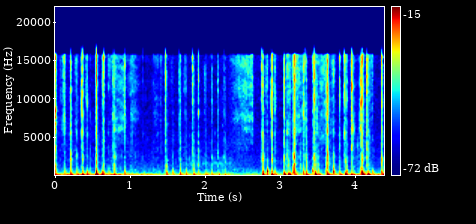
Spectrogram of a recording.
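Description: Fingertips type continuously on the blue-backlit plastic keycaps of a dark laptop keyboard, producing rapid, short, dry clicks with a low thud. The tapping eases into a softer, sparser stretch midway, then resumes at full pace.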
